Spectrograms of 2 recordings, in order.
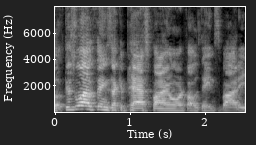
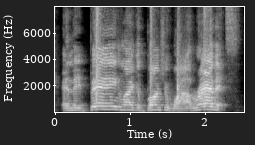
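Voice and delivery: normal talking voice

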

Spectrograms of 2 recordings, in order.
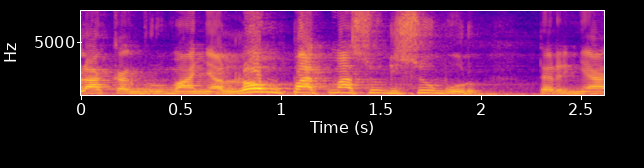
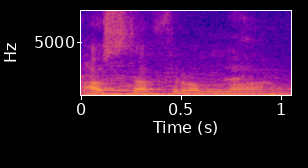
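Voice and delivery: murmured istighfar; 12 semitones lower, 14 dB quieter than usual. Shown as a demonstration. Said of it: "Kau lihat cewek cantik".

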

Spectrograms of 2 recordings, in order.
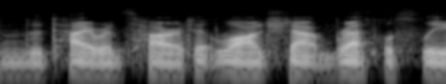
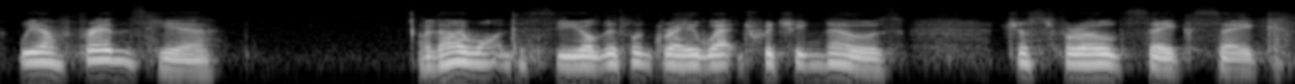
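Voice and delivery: put-on higher, gentle boy's voice; lightly voiced coaxing boy; 10 semitones higher, 4 dB louder than usual. A narrator's reading. The Wart reassuring the frightened hedgehog, lightly higher voice. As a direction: lightly coax a scared creature.

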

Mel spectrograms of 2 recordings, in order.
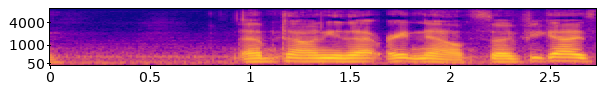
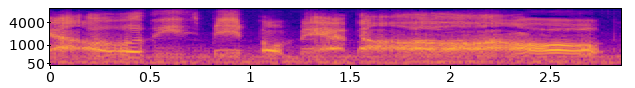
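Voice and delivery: very high, softer whiny mock voice; mock whining; 7 dB quieter, much slower than usual. Vlogger mimicking Mickie complaining, high mock whine. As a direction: whine it like a crybaby, pitched way up. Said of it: "It's like".

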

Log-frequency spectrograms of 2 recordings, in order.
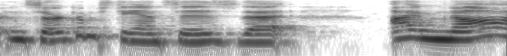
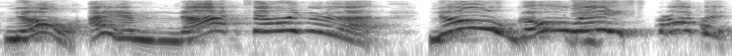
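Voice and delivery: arguing with spirits; 12 semitones higher, 3 dB louder than usual. Retold or imitated. Arguing out loud with guides.

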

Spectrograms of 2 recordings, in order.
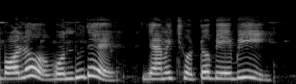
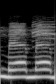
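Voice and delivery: mock bleat; 2 semitones higher, 3 dB louder, faster than usual. Mocking the pet's bleats.

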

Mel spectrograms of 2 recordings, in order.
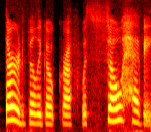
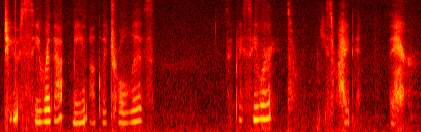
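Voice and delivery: hushed whisper to the listeners; whispered aside; 15 dB quieter than usual. Real, not acted. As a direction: whisper it like a secret question. Quiet aside to the young listeners.

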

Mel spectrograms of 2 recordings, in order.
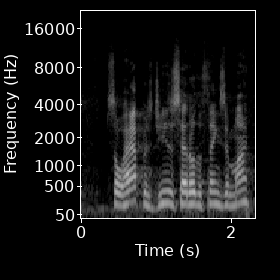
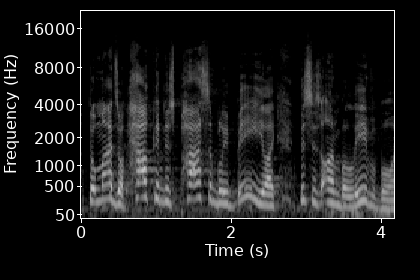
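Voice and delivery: astonished; 6 semitones higher than usual. Retold or imitated. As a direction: gasp out the disbelief. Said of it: "so full of fish".

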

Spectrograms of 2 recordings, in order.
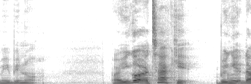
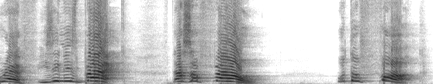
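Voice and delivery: high, very loud outrage; furious shout; 8 semitones higher, 8 dB louder than usual. Real, not acted. Fan demanding a foul from the ref, furious shout.

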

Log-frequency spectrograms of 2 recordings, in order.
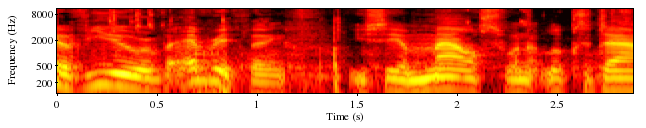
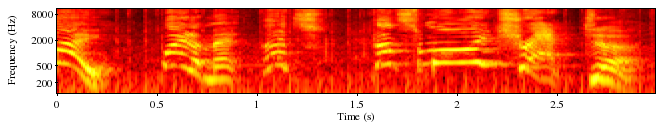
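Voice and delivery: rising high, stunned voice; sudden realization. A narrator's reading. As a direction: catch yourself in shock. Farmer realizes it's his tractor.

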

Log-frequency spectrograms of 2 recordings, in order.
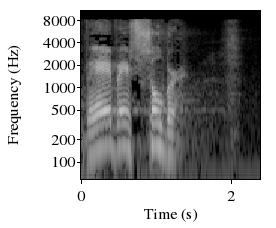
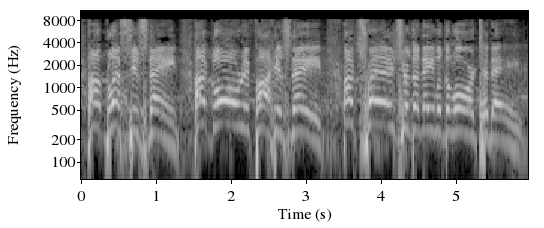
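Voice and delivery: high-pitched, driving pulpit proclamation; full-force preaching; 7 semitones higher, 3 dB louder than usual. Real, not acted. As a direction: shout praise to the congregation in rising fervor.

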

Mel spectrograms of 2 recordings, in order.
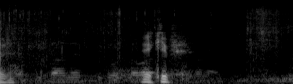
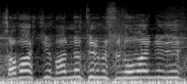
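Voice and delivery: loud high playful call; 11 dB louder than usual. Real, not acted. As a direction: shout a question across. Calling to friend, joking. (yüksek sesle seslenme)

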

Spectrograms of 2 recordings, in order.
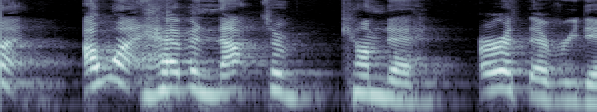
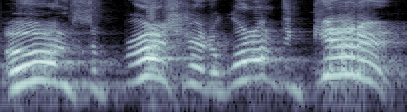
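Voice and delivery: frustrated outburst; 9 semitones higher than usual. Retold or imitated. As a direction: act out the exasperated believer, half shouting. Mocking frustrated believer.

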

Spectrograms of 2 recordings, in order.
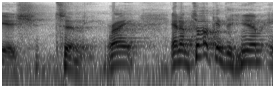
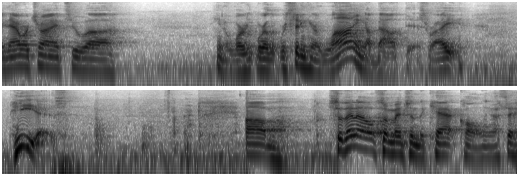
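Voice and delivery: usual speaking voice

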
